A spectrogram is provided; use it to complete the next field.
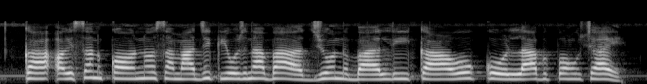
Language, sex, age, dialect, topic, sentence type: Bhojpuri, female, 18-24, Northern, banking, statement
